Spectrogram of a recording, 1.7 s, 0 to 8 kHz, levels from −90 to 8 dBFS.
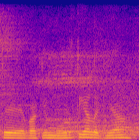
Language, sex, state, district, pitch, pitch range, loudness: Punjabi, male, Karnataka, Bangalore, 145 Hz, 140-150 Hz, -14 LUFS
